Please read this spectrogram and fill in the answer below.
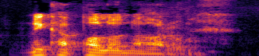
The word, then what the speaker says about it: Chronica Polonorum: Chronica Polonorum.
